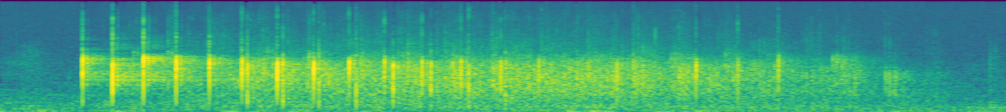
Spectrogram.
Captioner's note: applause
